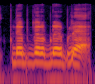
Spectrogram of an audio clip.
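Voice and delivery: throwaway filler. Real, not acted. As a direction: mumble filler for a forgotten line. Forgot the line, fills in.

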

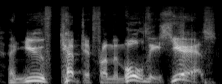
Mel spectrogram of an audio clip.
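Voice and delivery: loud, rising angry accusation; rage. A narrator's reading. Giant accuses the uncle of hiding the letter, raging. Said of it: "his every syllable trembled with rage".

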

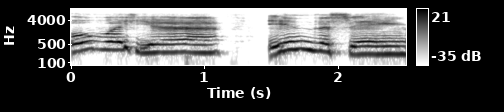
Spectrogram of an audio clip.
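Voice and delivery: loud, high call from far off. Acted. Drunk stranger calling from the swing, loud high call. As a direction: shout it out across the yard.

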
